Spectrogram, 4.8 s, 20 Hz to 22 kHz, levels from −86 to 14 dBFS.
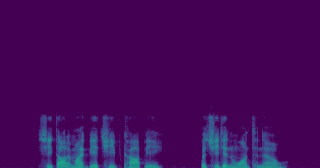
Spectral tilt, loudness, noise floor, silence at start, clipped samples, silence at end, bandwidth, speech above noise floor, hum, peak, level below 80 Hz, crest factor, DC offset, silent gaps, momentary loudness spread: -6.5 dB/octave; -33 LUFS; -85 dBFS; 0.6 s; under 0.1%; 0.5 s; 7.4 kHz; 52 dB; none; -14 dBFS; -68 dBFS; 20 dB; under 0.1%; none; 11 LU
